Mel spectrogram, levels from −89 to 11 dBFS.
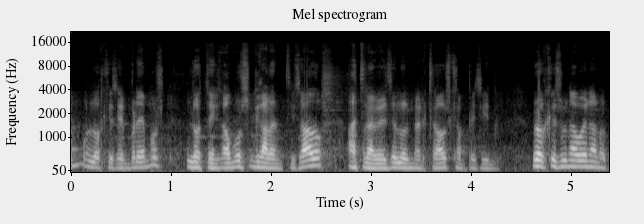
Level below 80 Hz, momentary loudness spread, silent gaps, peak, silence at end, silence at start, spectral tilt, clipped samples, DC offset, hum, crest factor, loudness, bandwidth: -50 dBFS; 11 LU; none; 0 dBFS; 0.05 s; 0 s; -8.5 dB/octave; under 0.1%; under 0.1%; none; 18 dB; -17 LUFS; 9.8 kHz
